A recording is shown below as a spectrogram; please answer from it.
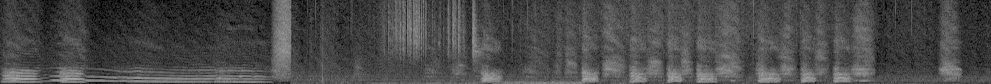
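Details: Puppies play with their mother dog on fresh snowy ground in winter. A long, steady, high whine opens, then a quick run of short, sharp barks and yips comes after a noisy pause.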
